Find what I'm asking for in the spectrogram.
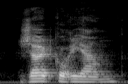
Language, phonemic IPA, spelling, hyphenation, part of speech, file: Dutch, /ˌzœy̯t.koː.reːˈaːn/, Zuid-Koreaan, Zuid-Ko‧re‧aan, noun, Nl-Zuid-Koreaan.ogg
- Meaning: South Korean, a person from South Korea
